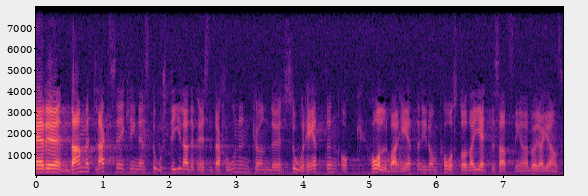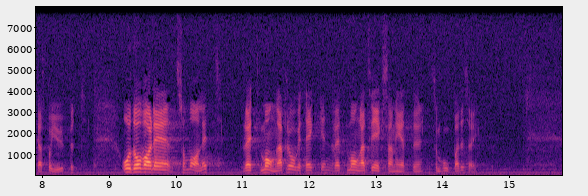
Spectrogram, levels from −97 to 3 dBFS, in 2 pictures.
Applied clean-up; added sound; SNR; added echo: none; none; none; none.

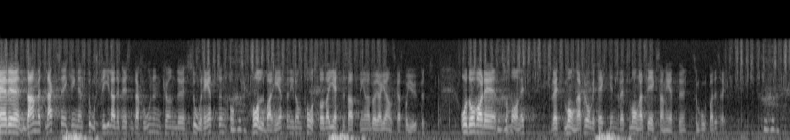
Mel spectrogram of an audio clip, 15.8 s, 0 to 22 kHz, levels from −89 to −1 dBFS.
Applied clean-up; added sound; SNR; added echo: none; Hands; 9 dB; none.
